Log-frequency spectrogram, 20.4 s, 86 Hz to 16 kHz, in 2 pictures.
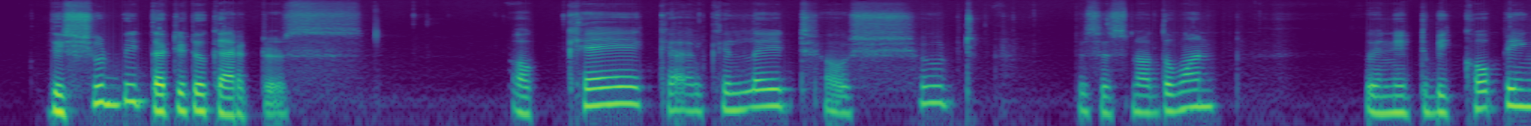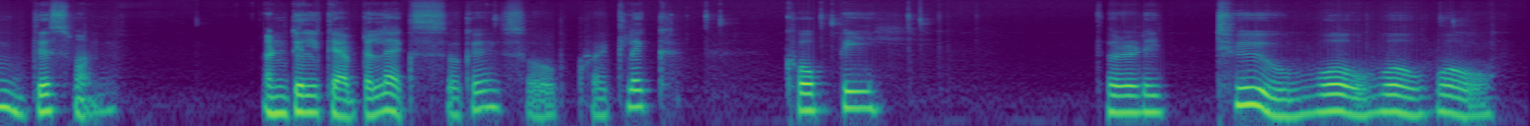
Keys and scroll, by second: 3.2 ctrl+v, 6.4 a, 7.6 ctrl+a, 8.0 BackSpace, 8.3 alt+Tab, 17.6 ctrl+v, 19.4 ctrl+a.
